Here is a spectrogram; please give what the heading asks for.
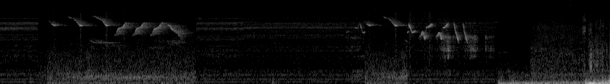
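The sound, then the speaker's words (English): A yellow warbler sings from a blossoming shrub beside a farmhouse, giving two faint bursts of quick, high chirping notes separated by a quiet pause. A low rumble rises near the end. “the yellow warbler sings as soon as the shrub blossoms next to the farmhouse. I glanced out the window, and sure enough, there are blossoms on the shrub. There it is”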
